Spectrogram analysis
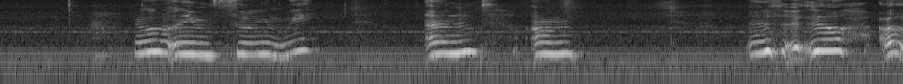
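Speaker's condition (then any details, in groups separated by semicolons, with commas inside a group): Cerebral palsy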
